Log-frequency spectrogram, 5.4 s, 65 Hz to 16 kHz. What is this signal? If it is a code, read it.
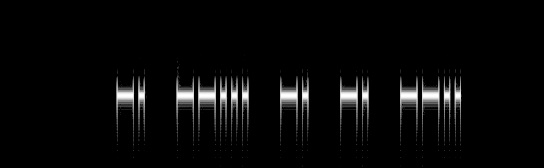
Morse code, heard as a keyed tone, about 23 wpm, spaced as for 16 wpm, 700 Hz. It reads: N7NNZ
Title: USA Call Signs - 2x Character Spacing - 22wpm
